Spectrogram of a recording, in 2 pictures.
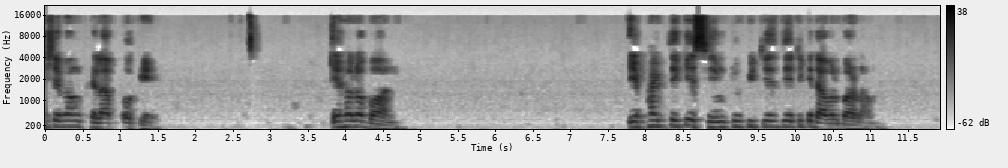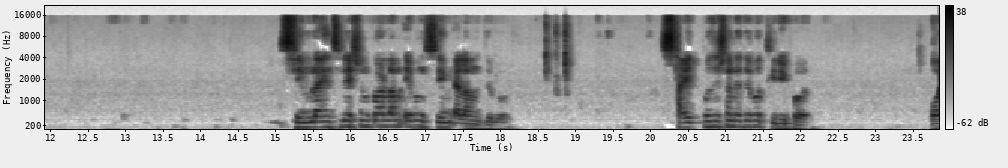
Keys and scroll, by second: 1.1 j, 3.7 Home, 18.0 Down, 18.8 Down, 22.4 Down.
